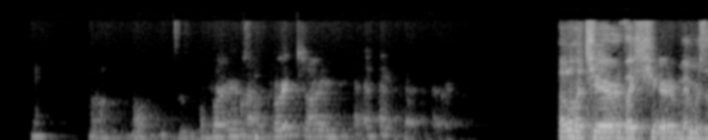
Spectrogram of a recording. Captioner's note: committee laughing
